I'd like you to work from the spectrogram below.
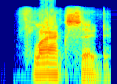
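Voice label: "flaccid", American English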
